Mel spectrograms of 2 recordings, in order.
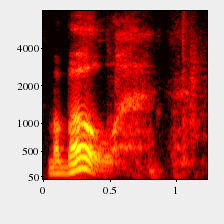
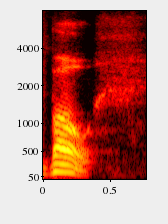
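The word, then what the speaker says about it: Mbow: But before I do, I just want to say, man, Marcus Mabo. This guy is I supposed think to it's be Marcus an Bow. early Mo. No, he's the M is silent. Okay, Marcus Bow.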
